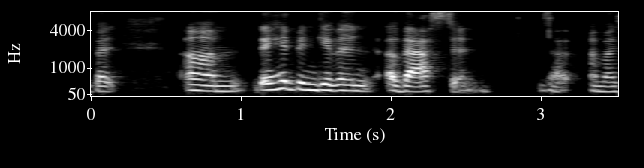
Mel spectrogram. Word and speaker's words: Avastin: your talk started, but they had been given Avastin. Am I saying it right? Avastin?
